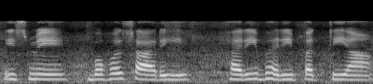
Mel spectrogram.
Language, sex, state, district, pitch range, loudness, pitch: Hindi, female, Haryana, Rohtak, 225-240 Hz, -14 LUFS, 230 Hz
